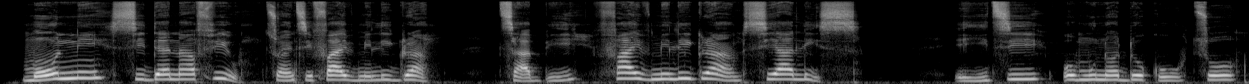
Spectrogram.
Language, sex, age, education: Yoruba, female, 30-45, tertiary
